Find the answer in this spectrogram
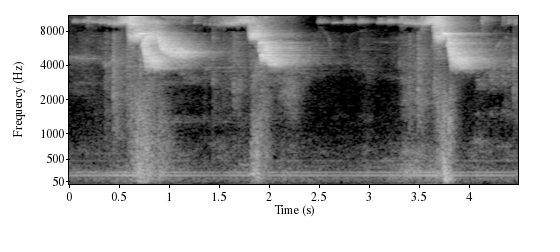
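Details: Tiziu, or blue-black grassquit, song for training: two rapid high buzzy downslurred notes, a short silence, then a third identical note, with a quiet low hum throughout.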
